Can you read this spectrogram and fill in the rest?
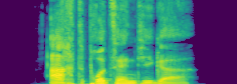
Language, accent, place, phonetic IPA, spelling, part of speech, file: German, Germany, Berlin, [ˈaxtpʁoˌt͡sɛntɪɡɐ], achtprozentiger, adjective, De-achtprozentiger.ogg
- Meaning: inflection of achtprozentig: 1. strong/mixed nominative masculine singular 2. strong genitive/dative feminine singular 3. strong genitive plural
